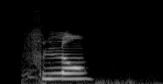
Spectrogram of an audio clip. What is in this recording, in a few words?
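"Flon", French; phonetique; la syllabe on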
